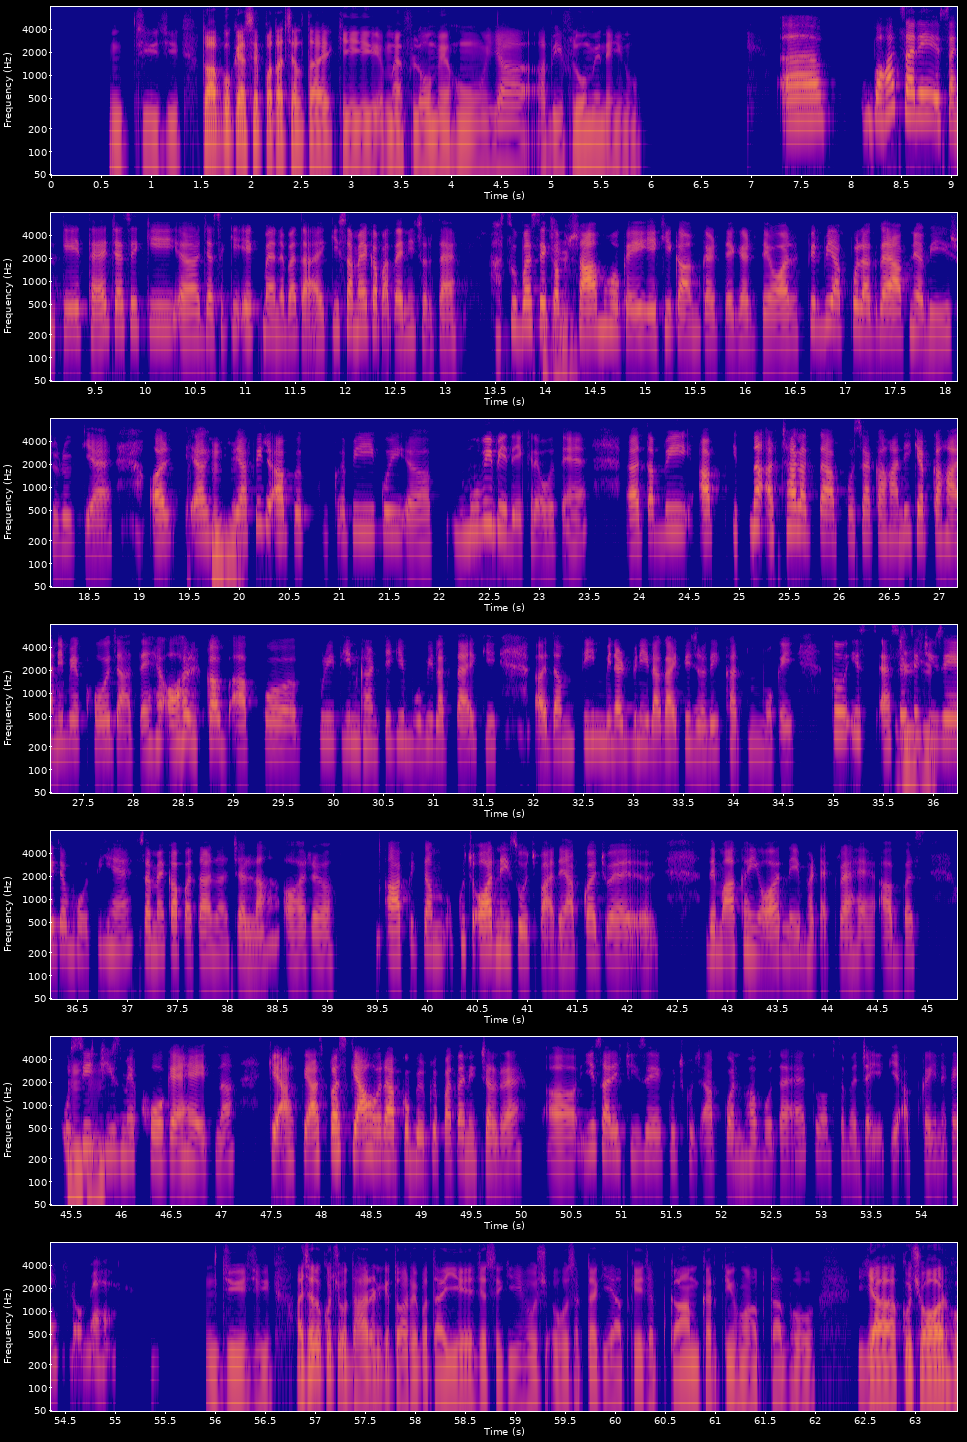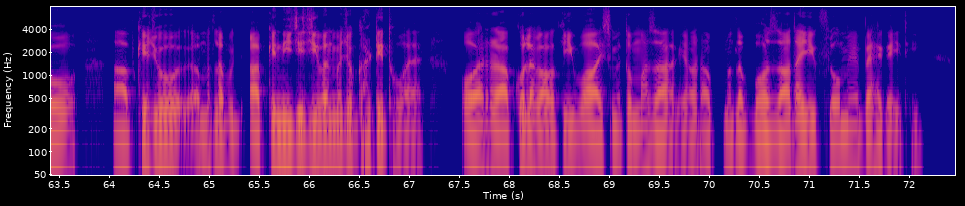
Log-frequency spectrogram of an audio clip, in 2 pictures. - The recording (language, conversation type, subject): Hindi, podcast, आप कैसे पहचानते हैं कि आप गहरे फ्लो में हैं?
- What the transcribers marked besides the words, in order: in English: "फ़्लो"; in English: "फ़्लो"; in English: "मूवी"; laughing while speaking: "और"; in English: "मूवी"; tapping; in English: "फ़्लो"; in English: "फ़्लो"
